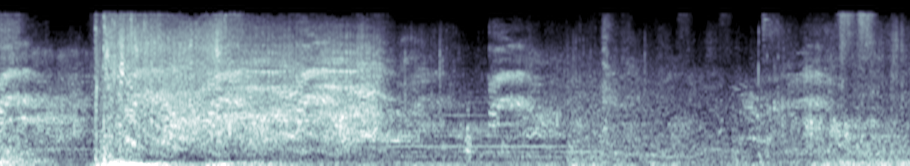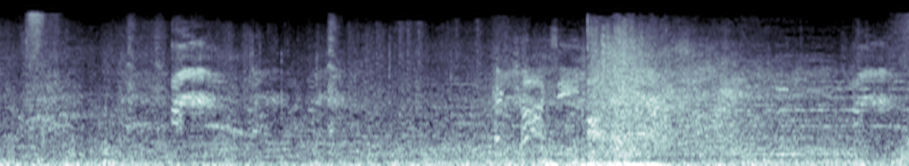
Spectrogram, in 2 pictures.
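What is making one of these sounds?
Battle noise and magic blasts roar.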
